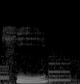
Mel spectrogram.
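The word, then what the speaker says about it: ci: And then dog is key. C I bar. So, oh yeah, I guess I didn't really spell it out.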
